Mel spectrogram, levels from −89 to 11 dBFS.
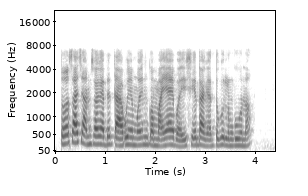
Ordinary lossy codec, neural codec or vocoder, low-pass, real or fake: none; codec, 16 kHz, 4 kbps, X-Codec, HuBERT features, trained on general audio; 7.2 kHz; fake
